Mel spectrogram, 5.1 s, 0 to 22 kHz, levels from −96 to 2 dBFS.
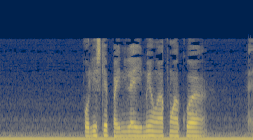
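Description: Speech with AAC compression damage throughout: nothing above 6.9 kHz, and a smeared, warbling texture that fits a low bitrate around 24 kbps, likely AAC-LC.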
